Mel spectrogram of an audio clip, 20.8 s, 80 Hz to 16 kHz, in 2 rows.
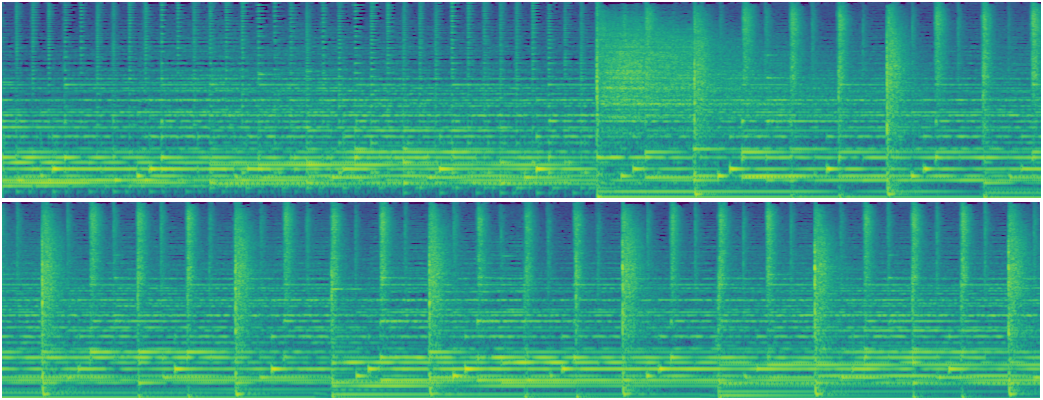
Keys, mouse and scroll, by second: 0.9-3.4 drag, 2.6 Tab, 2.8 Tab, 3.5 Tab, 3.7-6.8 drag, 5.2 Tab, 5.4 Tab, 6.9 Tab, 7.5 g, 8.6 Tab, 8.8 Tab, 9.6 middle click, 9.8 Tab, 10.7 KP_1, 11.3 click, 11.3 middle click, 11.4 Tab, 12.0 Tab, 12.2 ctrl+a, 12.5 KP_1, 13.2 Tab, 13.4 a, 15.8 f, 15.9 Tab, 16.3 n, 16.7-20.7 drag, 18.4 ctrl+z, 18.6 Tab, 19.1 r, 19.8 middle click, 20.4 Tab, 20.6 Tab.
